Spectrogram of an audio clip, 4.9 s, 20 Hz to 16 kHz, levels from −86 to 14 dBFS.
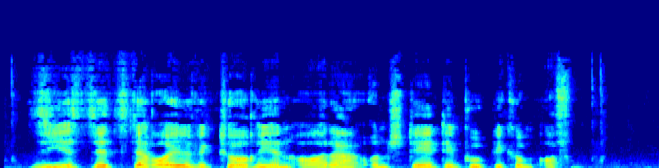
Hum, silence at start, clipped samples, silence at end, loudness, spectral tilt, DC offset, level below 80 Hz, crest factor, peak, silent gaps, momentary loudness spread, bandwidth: none; 0.25 s; under 0.1%; 0.7 s; -22 LUFS; -6 dB/octave; under 0.1%; -54 dBFS; 18 dB; -4 dBFS; none; 10 LU; 11 kHz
